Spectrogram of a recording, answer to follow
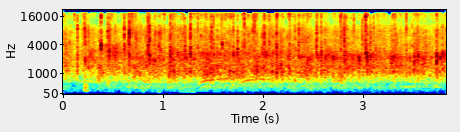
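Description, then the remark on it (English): An audience applauds steadily for a few seconds, a dense, even wash of clapping hands at a constant loudness, with no one speaking over it. “This is a lively crowd.”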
